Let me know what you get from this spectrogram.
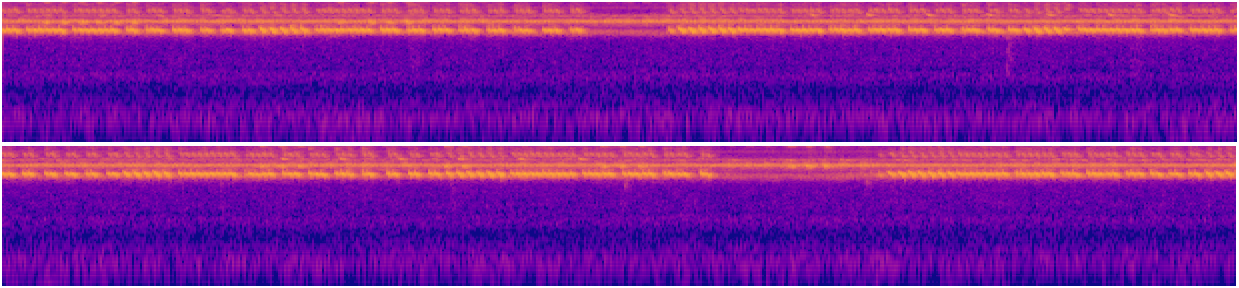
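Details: Chorus of autumn insects: continuous high pulsing trills stacked in bright bands, about four pulses a second, pausing briefly twice before the ringing returns.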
